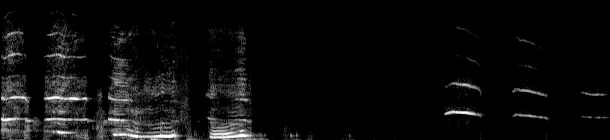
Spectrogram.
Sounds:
pets, Animal, Dog

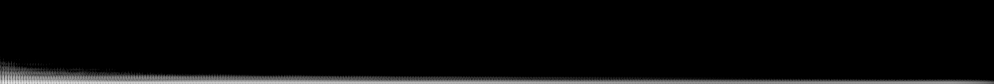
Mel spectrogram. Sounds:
Guitar, Music, Plucked string instrument, Musical instrument, Bass guitar

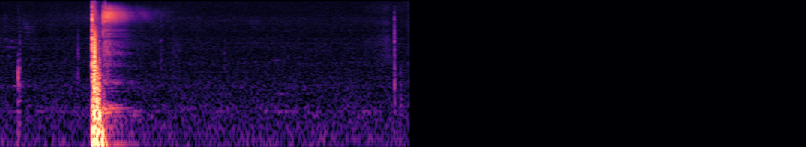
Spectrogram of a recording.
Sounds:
thud

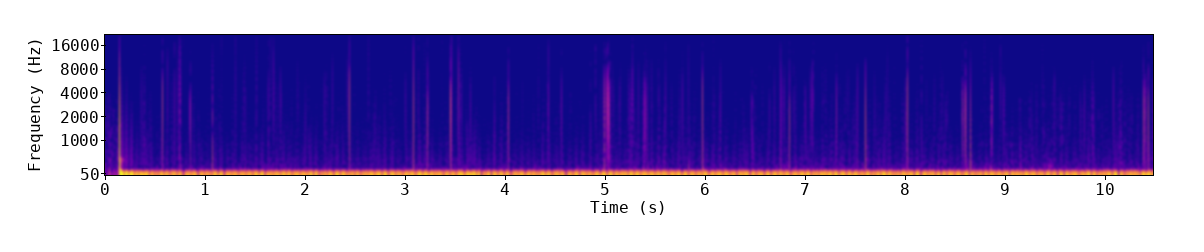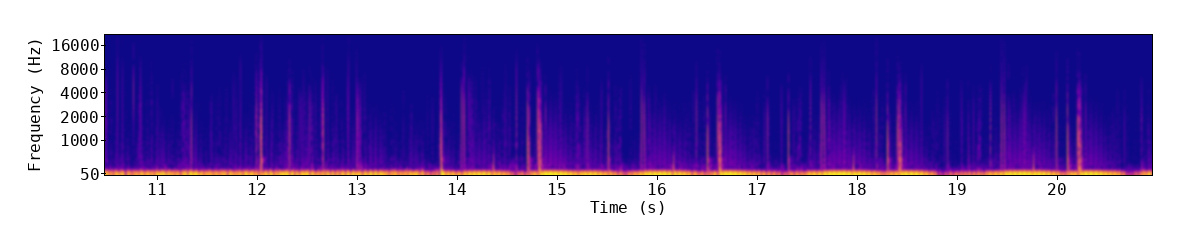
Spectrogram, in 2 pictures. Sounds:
Crackle

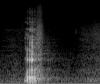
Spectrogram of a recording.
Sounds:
livestock, Animal

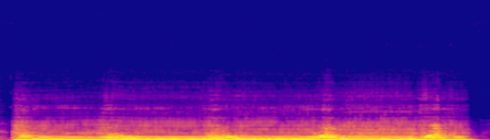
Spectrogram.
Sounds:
Music, Musical instrument

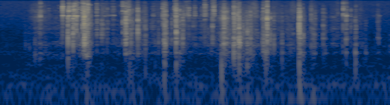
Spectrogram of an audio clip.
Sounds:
Domestic sounds, Keys jangling

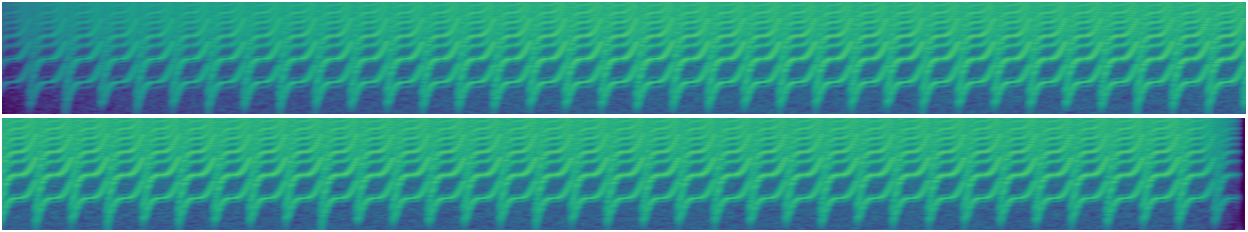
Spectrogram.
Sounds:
Alarm

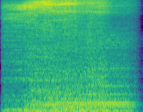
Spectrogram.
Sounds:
Engine

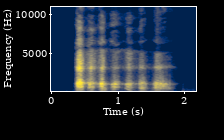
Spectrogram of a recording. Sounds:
Human voice, Laughter

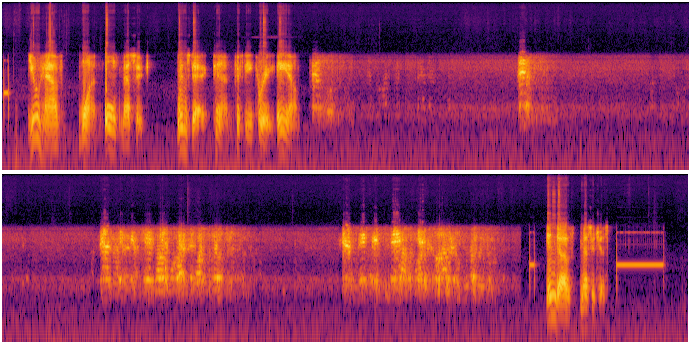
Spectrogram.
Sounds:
Telephone, Alarm

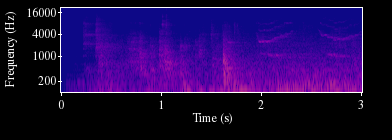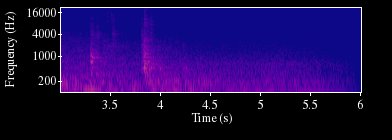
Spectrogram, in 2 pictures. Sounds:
Door, home sounds, Sliding door

